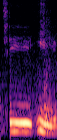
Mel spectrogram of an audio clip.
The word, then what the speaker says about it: 子: 처개, 그 다음에 군자의 자인데 자는 지로 발음하죠. 지이.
